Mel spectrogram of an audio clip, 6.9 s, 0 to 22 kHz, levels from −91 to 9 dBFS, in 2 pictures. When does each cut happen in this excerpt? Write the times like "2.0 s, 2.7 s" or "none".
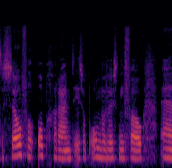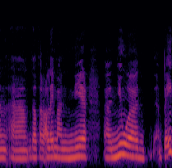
none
